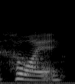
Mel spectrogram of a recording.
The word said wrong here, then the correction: Huawei: Huawei P30 Pro.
